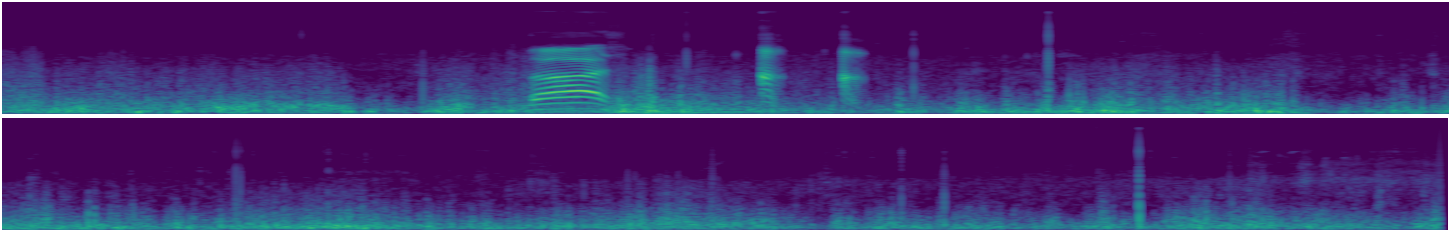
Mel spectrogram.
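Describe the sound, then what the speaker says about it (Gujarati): Steady wind rushing and buffeting the microphone throughout, with a brief creaking, whistling tone early on and a single short spoken word. "પવન પાછો ફૂંકાવા માંડ્યો છે."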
